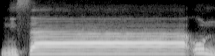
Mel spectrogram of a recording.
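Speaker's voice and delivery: নিসাউন chanted high, the "সা" held very long; long drawn madd. Shown as a demonstration. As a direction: sing out নিসাউন in recitation style, stretching the "সা" far past normal. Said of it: "বেশি টান দিয়ে পড়তে হবে". (নিসাউন-এর "সা" অনেক লম্বা টেনে সুর করে তিলাওয়াত)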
